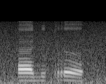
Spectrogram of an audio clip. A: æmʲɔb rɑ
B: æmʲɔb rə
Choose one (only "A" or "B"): B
